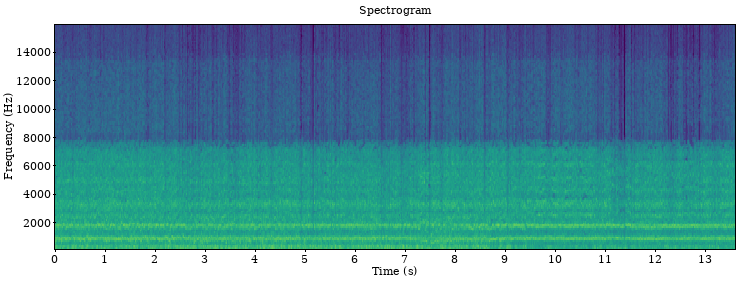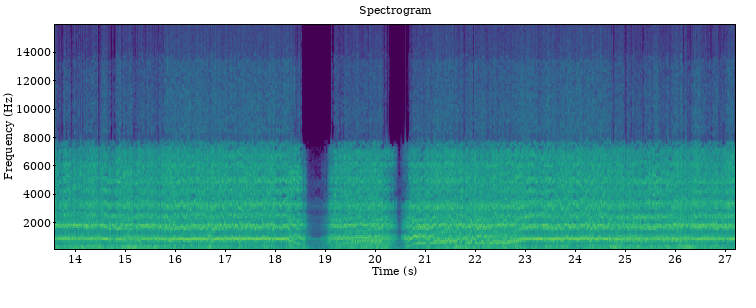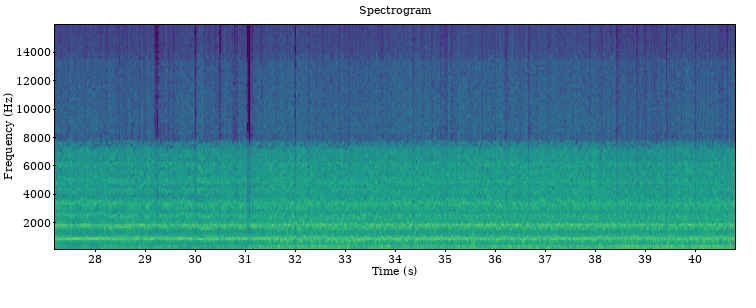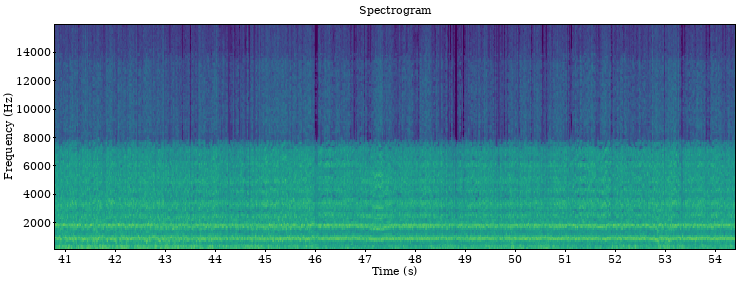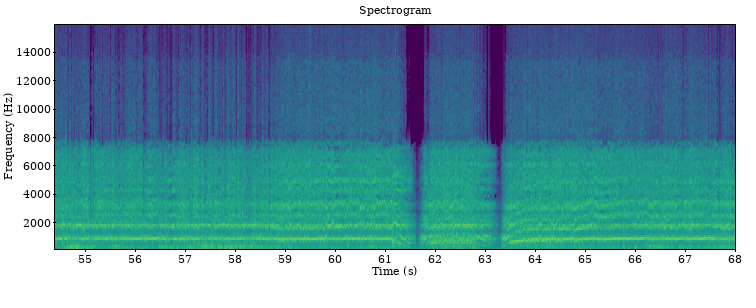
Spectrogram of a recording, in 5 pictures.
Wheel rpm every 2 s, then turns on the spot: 230, 220, 230, 230, 220, 240, 240, 220, 200, 110, 110, 180, 210, 220, 230, 230, 230, 230, 230, 230, 230, 230, 230, 230, 230, 230, 240, 230, 230, 220, 150, 110, 190, 230.
none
